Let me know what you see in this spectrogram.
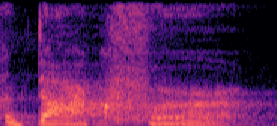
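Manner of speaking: plain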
